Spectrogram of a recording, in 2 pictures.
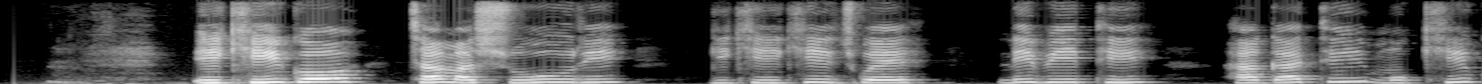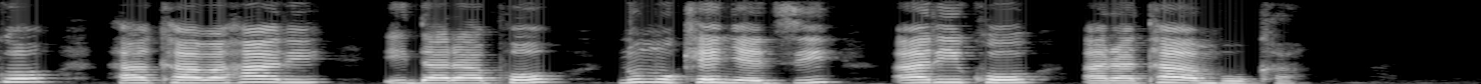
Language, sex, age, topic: Rundi, female, 25-35, education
